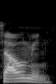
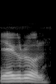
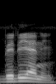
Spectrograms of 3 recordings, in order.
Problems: constant background noise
